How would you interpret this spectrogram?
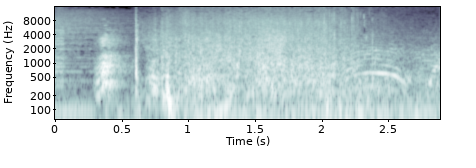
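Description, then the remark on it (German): A sudden splash as a child jumps from the edge into a pool, followed by steady churning and sloshing of water, with faint voices in the background. “Achtung da vorne, nicht vom Beckenrand springen.”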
